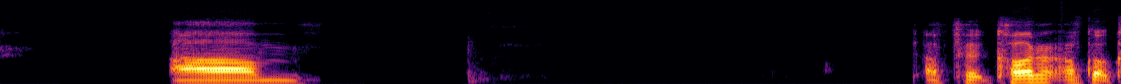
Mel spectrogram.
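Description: A young man speaks close to a microphone, in short bursts with pauses.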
